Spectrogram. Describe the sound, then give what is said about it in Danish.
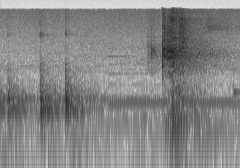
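Three quick knocks in a steady rhythm on a tank where a woman is lying, after an hour, followed a moment later by a brief scraping rush as the door seems to slide or swing open. “Da der er gået en time, banker jeg på ind til karret, hvor Julie ligger.”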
